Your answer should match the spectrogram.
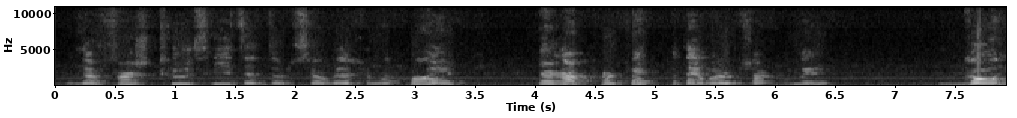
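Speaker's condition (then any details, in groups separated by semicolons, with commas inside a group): Cerebral palsy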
